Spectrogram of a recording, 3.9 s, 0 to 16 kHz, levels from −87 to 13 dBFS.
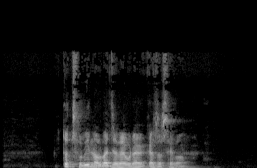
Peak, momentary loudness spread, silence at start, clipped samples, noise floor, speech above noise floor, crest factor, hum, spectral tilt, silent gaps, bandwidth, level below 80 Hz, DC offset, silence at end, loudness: -2 dBFS; 12 LU; 0.95 s; under 0.1%; -77 dBFS; 59 dB; 18 dB; none; -6 dB/octave; none; 11.5 kHz; -56 dBFS; under 0.1%; 1.05 s; -18 LUFS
